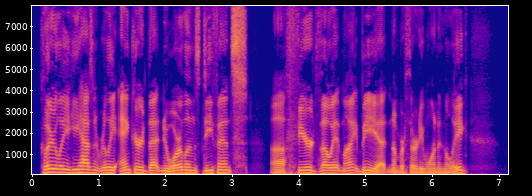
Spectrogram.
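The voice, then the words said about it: Sarcastic delivery. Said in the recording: “that was sarcasm right there.”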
